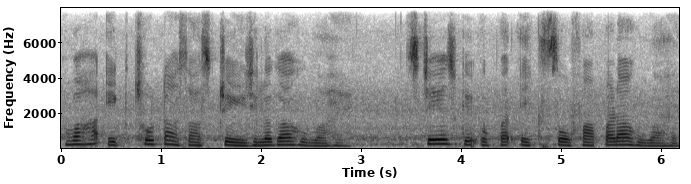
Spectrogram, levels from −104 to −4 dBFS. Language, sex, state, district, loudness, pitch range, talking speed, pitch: Hindi, female, Punjab, Fazilka, -16 LUFS, 170-205 Hz, 155 wpm, 180 Hz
